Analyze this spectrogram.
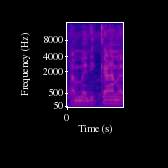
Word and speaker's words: Ameri'kana: our career that we named our album americana but the way you would pronounce it in spanish americana to remind folks the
